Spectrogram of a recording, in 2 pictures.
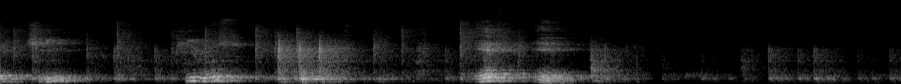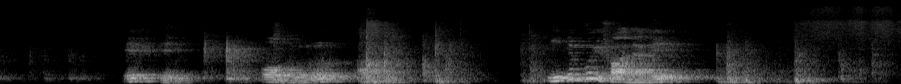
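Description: An elderly man lectures calmly in an echoing room.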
